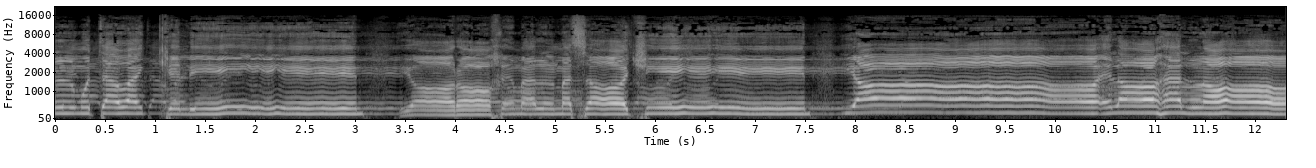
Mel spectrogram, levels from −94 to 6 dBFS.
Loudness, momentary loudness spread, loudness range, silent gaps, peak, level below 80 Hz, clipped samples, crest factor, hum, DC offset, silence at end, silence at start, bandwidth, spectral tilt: -23 LUFS; 10 LU; 5 LU; none; -4 dBFS; -62 dBFS; under 0.1%; 18 dB; none; under 0.1%; 0 s; 0 s; 16 kHz; -3.5 dB/octave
